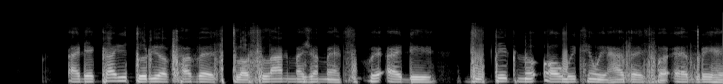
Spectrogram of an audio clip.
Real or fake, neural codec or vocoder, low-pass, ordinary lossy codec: fake; codec, 16 kHz, 6 kbps, DAC; 7.2 kHz; none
